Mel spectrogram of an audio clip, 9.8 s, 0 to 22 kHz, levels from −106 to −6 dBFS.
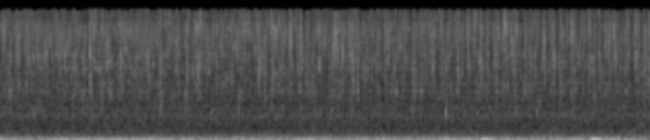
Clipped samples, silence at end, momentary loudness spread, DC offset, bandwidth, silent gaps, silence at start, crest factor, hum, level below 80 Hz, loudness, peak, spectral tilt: under 0.1%; 0 s; 4 LU; under 0.1%; 17 kHz; none; 0 s; 24 dB; none; -50 dBFS; -44 LUFS; -18 dBFS; 0.5 dB/octave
